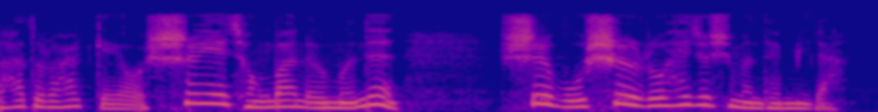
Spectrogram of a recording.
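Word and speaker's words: 是不是: 그래서 시부시라고 사용해 주시면 되고 부는 경성으로 발음해 주셔야 됩니다.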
